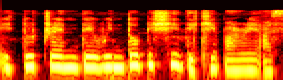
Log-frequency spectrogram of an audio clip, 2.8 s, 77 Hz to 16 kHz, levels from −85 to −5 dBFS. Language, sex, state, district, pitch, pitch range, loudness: Nagamese, female, Nagaland, Kohima, 185 Hz, 150-195 Hz, -15 LUFS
